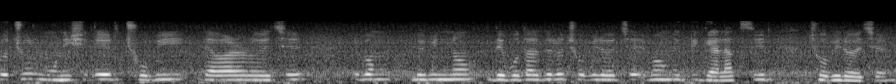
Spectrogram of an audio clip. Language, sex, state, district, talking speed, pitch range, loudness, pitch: Bengali, female, West Bengal, Malda, 105 wpm, 210-230 Hz, -16 LUFS, 220 Hz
